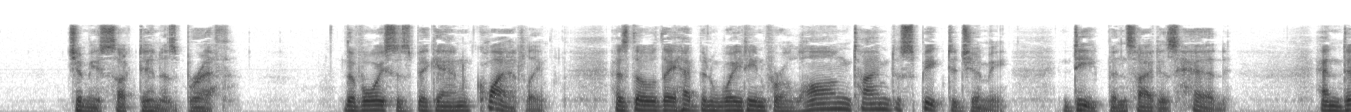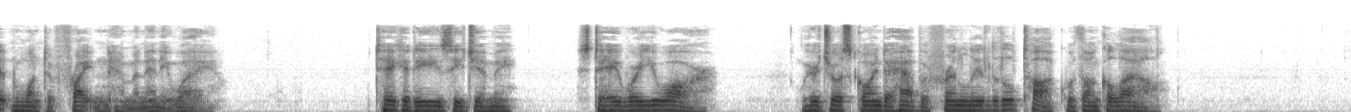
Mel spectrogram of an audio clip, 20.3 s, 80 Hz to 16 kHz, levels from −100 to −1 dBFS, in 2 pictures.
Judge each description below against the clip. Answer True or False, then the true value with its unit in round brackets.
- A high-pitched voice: False (110 Hz)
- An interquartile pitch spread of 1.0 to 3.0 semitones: False (4.0 semitones)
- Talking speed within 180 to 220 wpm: False (165 wpm)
